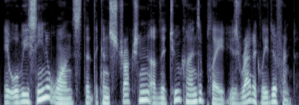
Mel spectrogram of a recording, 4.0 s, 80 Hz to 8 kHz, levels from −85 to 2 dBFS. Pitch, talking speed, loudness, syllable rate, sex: 135 Hz, 270 wpm, -16 LUFS, 6.7 syllables/s, male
